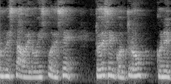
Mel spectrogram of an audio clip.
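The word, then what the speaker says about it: Sées: Se llamaba C. Se escribe en francés S, E, otra E y una Z. C.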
